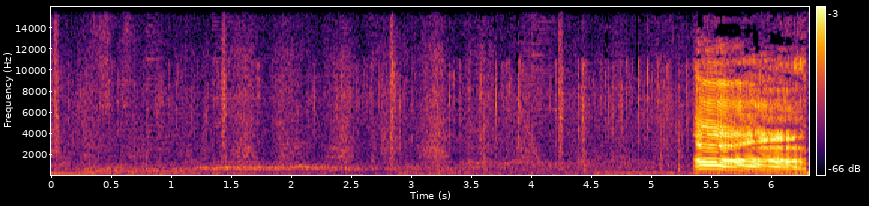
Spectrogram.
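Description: Footsteps run over dirt and gravel.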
